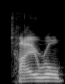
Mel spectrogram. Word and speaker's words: Tyrol: It's Tyrell pickleball shoes. You spell it Tyrol. Tyrell pickleball shoes, the best pickleball shoes, purpose-built for pickleball.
